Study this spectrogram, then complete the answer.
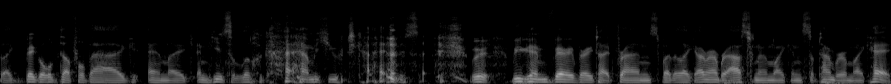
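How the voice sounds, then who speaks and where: A man talks at a very fast pace with a Californian accent. His pitch sits fairly low. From California, Central Coast. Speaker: winery owner. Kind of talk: casual chat. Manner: animated.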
